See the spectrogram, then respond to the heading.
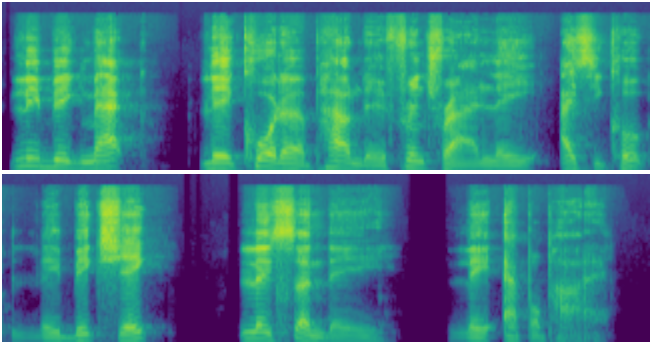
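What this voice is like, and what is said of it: Put-on French accent. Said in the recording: “Do I have to say it in my French accent over here? ... Is this a good French accent?”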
